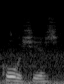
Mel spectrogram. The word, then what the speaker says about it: cautious: These A and U are pronounced O, so it becomes cautious.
